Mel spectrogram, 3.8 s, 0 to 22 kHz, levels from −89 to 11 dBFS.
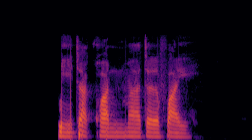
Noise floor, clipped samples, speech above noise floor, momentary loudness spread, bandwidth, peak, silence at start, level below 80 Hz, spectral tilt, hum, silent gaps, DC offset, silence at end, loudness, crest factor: -90 dBFS; under 0.1%; 61 dB; 6 LU; 8.2 kHz; -8 dBFS; 0.85 s; -58 dBFS; -6.5 dB/octave; none; none; under 0.1%; 0.95 s; -30 LUFS; 24 dB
